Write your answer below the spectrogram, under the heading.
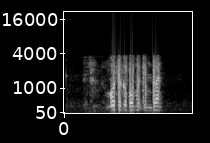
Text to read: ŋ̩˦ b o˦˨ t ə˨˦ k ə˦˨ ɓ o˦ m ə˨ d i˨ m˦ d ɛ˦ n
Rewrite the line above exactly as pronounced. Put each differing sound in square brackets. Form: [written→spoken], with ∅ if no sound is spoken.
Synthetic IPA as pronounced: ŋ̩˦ [b→ɡ] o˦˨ t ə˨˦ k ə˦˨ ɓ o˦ m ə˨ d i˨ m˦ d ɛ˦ n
